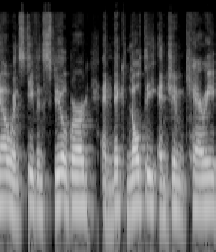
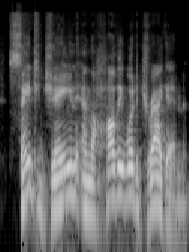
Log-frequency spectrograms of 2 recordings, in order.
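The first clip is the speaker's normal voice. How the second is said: ordinary delivery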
